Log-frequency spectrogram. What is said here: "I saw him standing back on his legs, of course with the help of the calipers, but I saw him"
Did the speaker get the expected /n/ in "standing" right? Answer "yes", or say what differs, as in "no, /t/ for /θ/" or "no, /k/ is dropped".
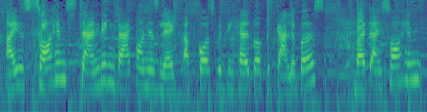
yes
